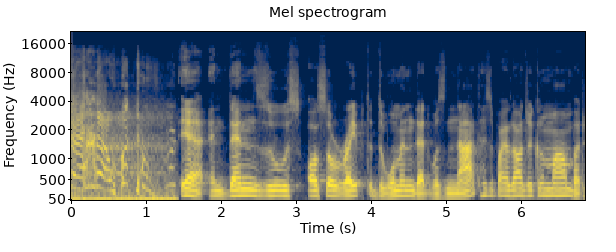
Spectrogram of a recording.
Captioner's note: cough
